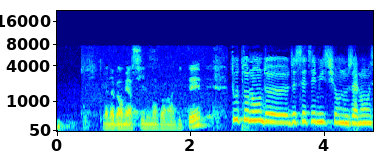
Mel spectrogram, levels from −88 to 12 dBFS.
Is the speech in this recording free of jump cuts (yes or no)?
no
